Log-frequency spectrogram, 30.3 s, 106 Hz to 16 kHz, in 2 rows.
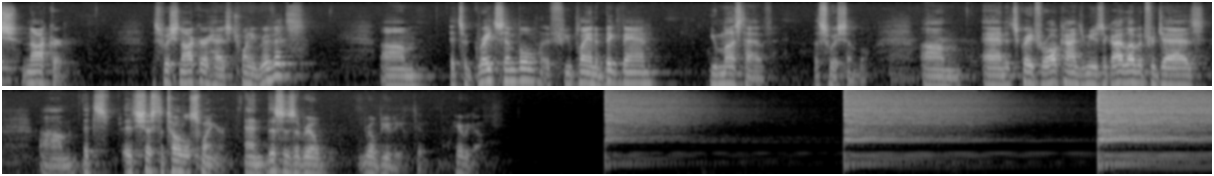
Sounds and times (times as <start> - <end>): Speech: 0.0 - 0.9, 1.9 - 3.9, 4.8 - 10.9, 11.5 - 21.2.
